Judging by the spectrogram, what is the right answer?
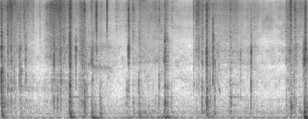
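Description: Rummaging in an open refrigerator: things on the shelves knocked and shifted, with a few dull thumps, over a steady low hum.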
